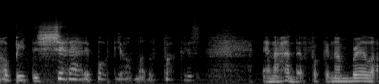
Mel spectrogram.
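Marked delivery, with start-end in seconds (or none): 0.0-2.0 high mock threat. Man bluffing to two pit bulls, high mock threat. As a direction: threaten the dogs, pitched up high. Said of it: "I said".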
